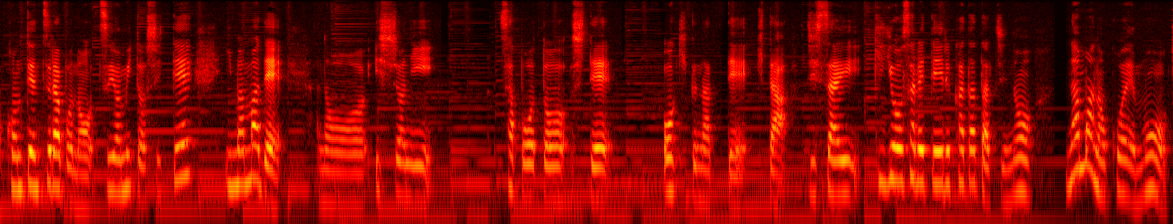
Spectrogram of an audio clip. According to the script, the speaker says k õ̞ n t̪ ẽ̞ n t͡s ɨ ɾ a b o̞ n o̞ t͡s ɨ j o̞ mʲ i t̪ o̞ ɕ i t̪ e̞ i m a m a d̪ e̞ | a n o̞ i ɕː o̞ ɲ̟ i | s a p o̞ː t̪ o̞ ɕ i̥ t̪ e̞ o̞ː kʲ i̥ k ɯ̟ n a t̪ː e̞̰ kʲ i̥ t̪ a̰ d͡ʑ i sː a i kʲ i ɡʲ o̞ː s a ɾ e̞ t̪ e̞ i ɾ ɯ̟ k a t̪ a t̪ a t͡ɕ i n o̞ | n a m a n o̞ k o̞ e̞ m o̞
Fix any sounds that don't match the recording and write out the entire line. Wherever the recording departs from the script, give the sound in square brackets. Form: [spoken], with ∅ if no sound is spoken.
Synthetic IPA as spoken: k õ̞ n t̪ ẽ̞ n t͡s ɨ ɾ a b o̞ n o̞ t͡s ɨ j o̞ mʲ i t̪ o̞ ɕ i t̪ e̞ i m a m a d̪ e̞ | a n o̞ i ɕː o̞ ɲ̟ i | s a p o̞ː t̪ o̞ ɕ i̥ t̪ e̞ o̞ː kʲ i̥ k ɯ̟ n a t̪ː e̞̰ kʲ i̥ t̪ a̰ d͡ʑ i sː a i kʲ i ɡʲ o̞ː s a ɾ e̞ t̪ e̞ i ɾ ɯ̟ k a t̪ a t̪ a t͡ɕ i n o̞ | n a m a n o̞ k o̞ e̞ m o̞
